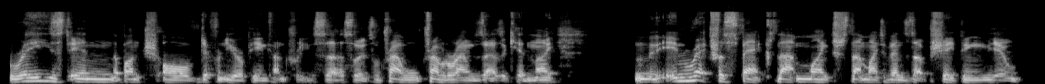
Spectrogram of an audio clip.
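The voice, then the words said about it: British English accent. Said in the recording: “as you can hear from my voice, I'm British, I'm English.”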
